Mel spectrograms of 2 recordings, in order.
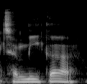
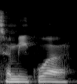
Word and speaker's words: Tamiqua: If you saw that TikTok video about Tamiqua, you'll notice that I was pronouncing her name Tamiqua.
